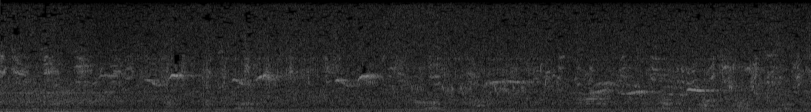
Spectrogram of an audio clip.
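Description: Birds calling and chirping in short, quick, pitch-bending notes over a low outdoor rumble, with a faint steady hum underneath.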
